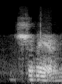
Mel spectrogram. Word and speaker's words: Shanann: Pretty good friends with, is it Shannon or Shanann? Shanann, you pronounce it like shenanigans. Okay. Everybody calls her everything else but that, but it's Shanann. Right.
